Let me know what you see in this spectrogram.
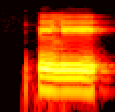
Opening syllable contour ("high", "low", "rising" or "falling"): low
